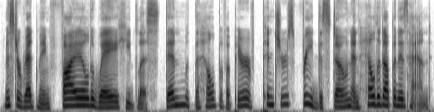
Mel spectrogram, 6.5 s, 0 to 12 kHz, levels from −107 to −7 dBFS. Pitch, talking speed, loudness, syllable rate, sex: 195 Hz, 220 wpm, -20 LUFS, 5.0 syllables/s, female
